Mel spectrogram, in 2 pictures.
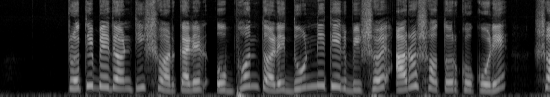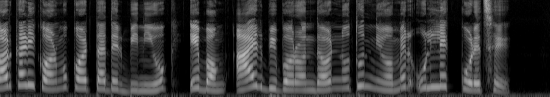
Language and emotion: Bengali, neutral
